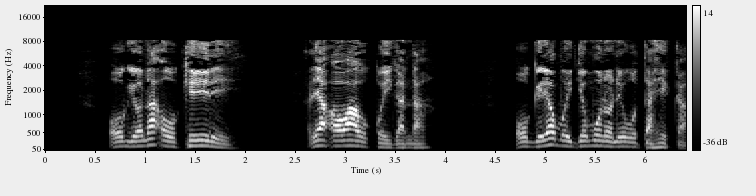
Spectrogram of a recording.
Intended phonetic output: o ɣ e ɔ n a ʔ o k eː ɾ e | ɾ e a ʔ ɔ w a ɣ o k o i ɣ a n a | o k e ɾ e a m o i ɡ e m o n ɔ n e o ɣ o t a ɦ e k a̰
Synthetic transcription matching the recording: o ɣ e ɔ n a ʔ o k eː ɾ e | ɾ e a ʔ ɔ w a ɣ o k o i ɣ a n a | o ɡ e ɾ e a m o i ɡ e m o n ɔ n e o ɣ o t a ɦ e k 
